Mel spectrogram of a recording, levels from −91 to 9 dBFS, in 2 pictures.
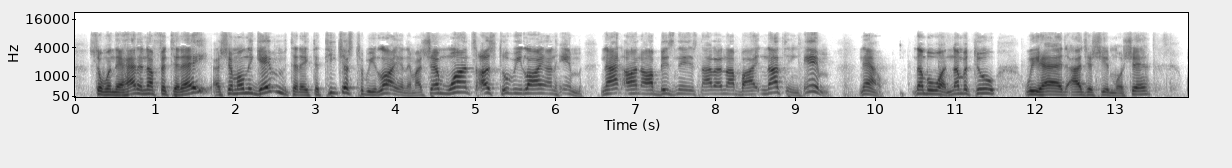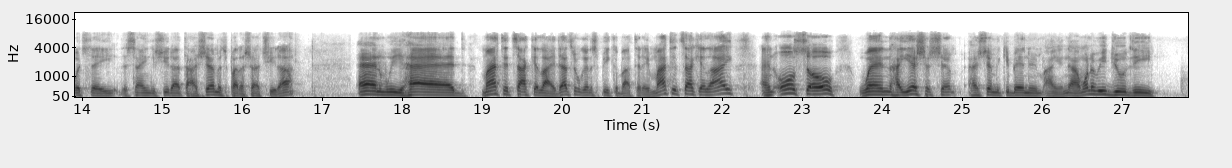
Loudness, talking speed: -17 LUFS, 175 wpm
